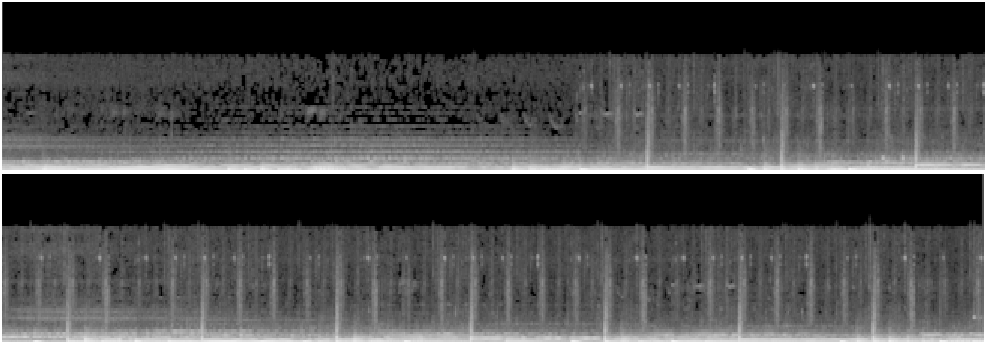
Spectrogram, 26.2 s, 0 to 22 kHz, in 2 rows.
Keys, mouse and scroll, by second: 0.7-3.4 drag, 3.4 space, 4.5 space, 5.2-7.2 drag, 7.2 middle click, 8.0 shift+a, 10.9 drag, 12.8 middle click, 13.8 shift+a, 19.2 click, 20.3 middle click, 20.9 shift+a, 23.6-26.2 middle drag.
